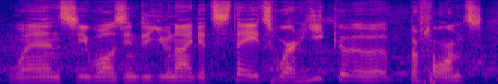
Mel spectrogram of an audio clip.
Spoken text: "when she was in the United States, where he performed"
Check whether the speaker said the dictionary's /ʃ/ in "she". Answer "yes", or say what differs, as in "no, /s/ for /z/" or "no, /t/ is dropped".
no, /s/ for /ʃ/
